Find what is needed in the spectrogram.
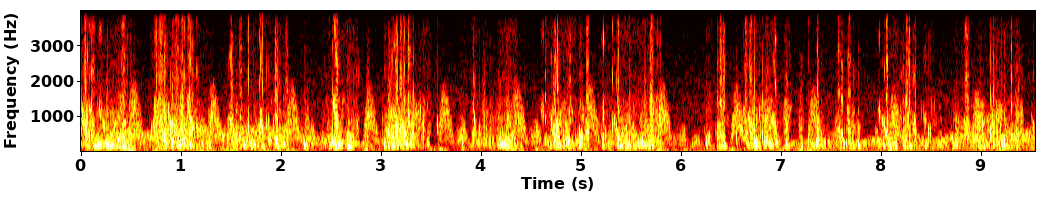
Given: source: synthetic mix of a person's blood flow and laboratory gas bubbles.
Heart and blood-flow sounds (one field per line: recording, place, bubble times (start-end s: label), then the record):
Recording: Doppler ultrasound of blood flow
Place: subclavian vein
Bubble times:
0.00-0.55 s: bubbles
0.67-1.33 s: bubbles
1.37-2.10 s: bubbles
2.19-2.31 s: bubbles
2.40-2.80 s: bubbles
2.85-2.90 s: bubbles
2.99-3.60 s: bubbles
3.78-4.44 s: bubbles
4.58-5.13 s: bubbles
5.17-5.84 s: bubbles
6.22-6.48 s: bubbles
6.52-7.12 s: bubbles
7.17-7.24 s: bubbles
7.27-7.83 s: bubbles
7.93-8.62 s: bubbles
8.68-9.42 s: bubbles
9.48-9.55 s: bubbles
From the record:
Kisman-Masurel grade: 444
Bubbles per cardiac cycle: continuous sound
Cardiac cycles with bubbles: 100%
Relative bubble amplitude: maximal (0.775 to 0.999)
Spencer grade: 4 (maximum detectable bubble signal sounding continuously throughout systole and diastole of every cardiac period, and overriding the amplitude of the normal cardiac signals)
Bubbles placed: anywhere in the cardiac cycle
